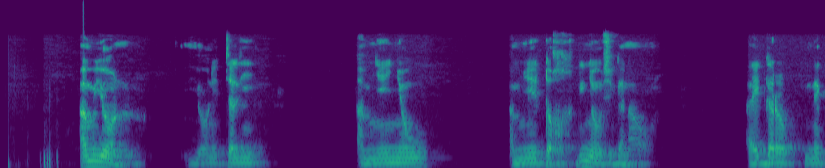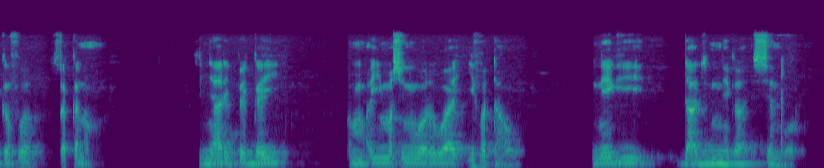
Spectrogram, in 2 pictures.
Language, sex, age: Wolof, male, 25-35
